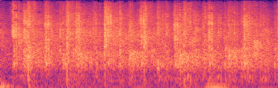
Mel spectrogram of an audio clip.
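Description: An audience applauds a guest who gave a session, a dense wash of many hands clapping at a fairly loud, even level throughout, with no voices breaking through.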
